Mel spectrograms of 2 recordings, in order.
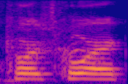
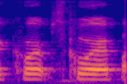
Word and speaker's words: Corpse Core: It's Corpse Core, correct? – Yes, Corpse Core, Corpse Corp. Either pronunciation's fine.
